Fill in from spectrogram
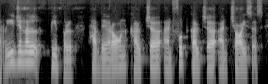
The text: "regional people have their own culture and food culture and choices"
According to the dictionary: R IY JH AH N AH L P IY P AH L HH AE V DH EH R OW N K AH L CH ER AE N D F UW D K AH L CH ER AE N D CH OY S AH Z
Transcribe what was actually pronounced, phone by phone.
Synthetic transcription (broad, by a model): R IY JH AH N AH L P IY P AH L HH AE V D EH R OW N K AH L CH ER AE N D F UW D K AH L CH ER AE N D CH OY S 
